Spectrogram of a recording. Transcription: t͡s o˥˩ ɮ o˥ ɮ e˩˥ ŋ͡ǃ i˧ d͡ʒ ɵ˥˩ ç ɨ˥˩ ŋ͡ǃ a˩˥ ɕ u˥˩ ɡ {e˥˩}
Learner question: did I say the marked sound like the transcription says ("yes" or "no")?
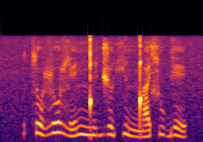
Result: yes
